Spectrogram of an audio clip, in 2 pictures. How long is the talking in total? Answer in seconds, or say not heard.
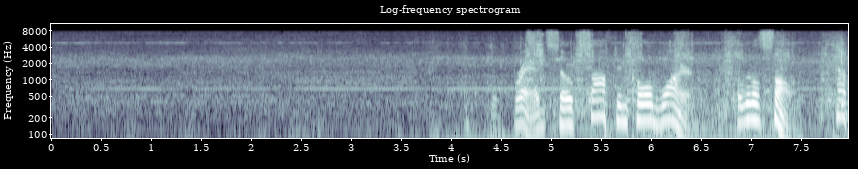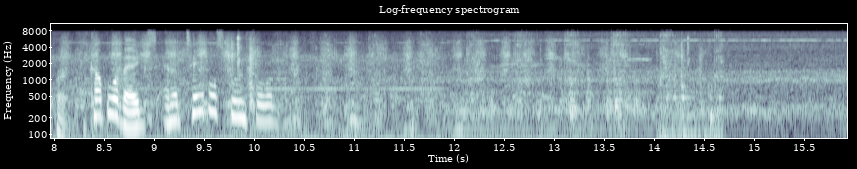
6 s.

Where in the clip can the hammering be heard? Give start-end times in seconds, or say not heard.
not heard.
